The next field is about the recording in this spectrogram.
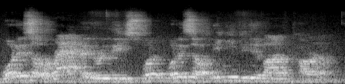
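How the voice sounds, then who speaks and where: Talking fast, a keynote speaker from Minnesota, an emergency physician, runs a loose, interactive training session for firefighters, regularly testing the audience with questions. Heavy echo, rumbling noise, and a far-off microphone mark the recording.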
